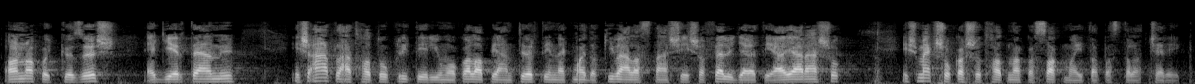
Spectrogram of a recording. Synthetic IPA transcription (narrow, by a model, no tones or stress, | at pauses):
ɒnːɒkho̞ckøzø̞ʃ | ʔɛ̰ɟːeːrt̪ɛlmyː | eːʃaːt̪la̰ːt̪hɒt̪oːkrit̪eːɾijumo̞kɒlɒpjaːnt̪ø̞rt̪eːnːɛkmɒjd̪ɒkivaːlɒst̪aːʃieːʃɒfɛlyɟɛlɛt̪iɛljaːɾaːʃo̞k | eːʃmɛkʃo̞kɒʃo̞t̪hɒt̪nɒkɒsɒkmɒjit̪ɒpɒst̪ɒlɒt̪̚t͡ʃɛɾeːk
